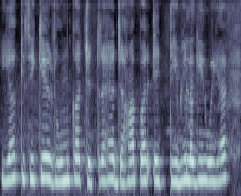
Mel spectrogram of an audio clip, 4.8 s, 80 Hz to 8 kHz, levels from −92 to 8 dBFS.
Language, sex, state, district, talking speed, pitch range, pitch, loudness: Hindi, female, Jharkhand, Deoghar, 175 wpm, 250-275 Hz, 260 Hz, -14 LUFS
